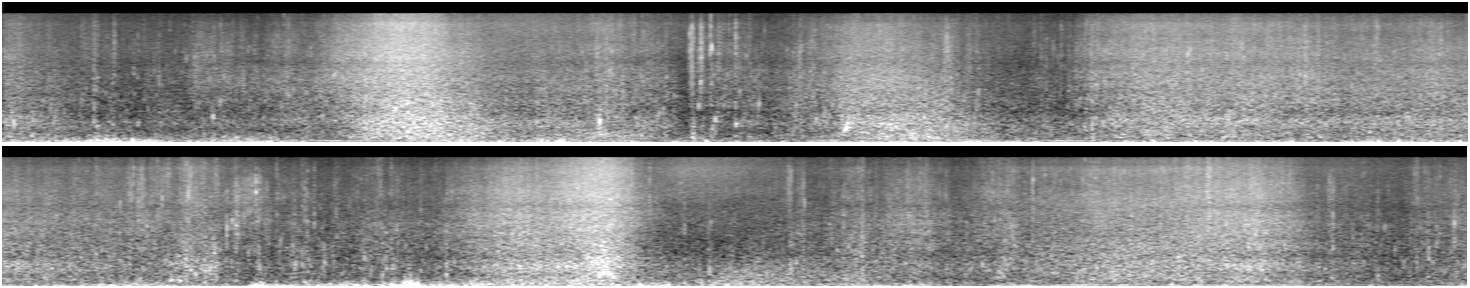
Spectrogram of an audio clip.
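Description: Small waves breaking and washing up a sandy beach in surges every several seconds, with a low wind rumble on the microphone.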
